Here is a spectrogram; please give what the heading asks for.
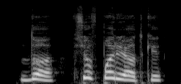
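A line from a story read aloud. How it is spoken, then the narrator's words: Sobbing. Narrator (Russian): всхлипнула Алевтина Павловна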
